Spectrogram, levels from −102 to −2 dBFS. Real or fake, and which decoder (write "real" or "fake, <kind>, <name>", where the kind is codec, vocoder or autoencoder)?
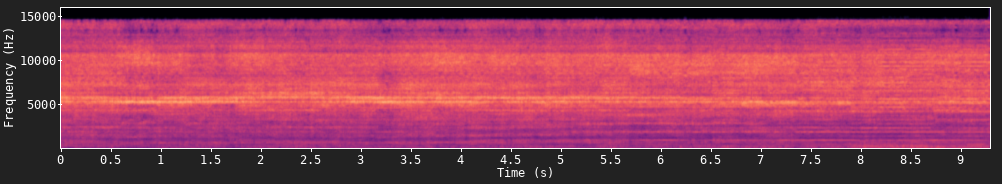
fake, codec, SNAC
